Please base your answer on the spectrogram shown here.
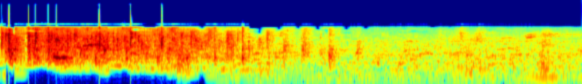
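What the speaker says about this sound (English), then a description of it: "So can you please give him a round of applause?" Applause for Mayor Jonas Cortez at a welcome event, loud at first and then thinning into scattered claps and shuffling over several seconds, with a faint voice underneath.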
